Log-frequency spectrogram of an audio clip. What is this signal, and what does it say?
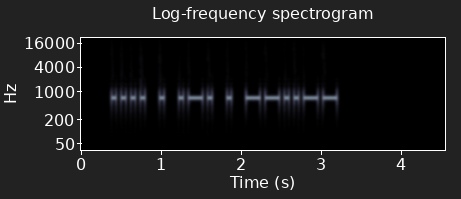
Morse code, heard as a keyed tone, about 20 wpm, 700 Hz. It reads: HERE,
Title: 4x Word-Spacing - Sentences from Top 300 Words - 20wpm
